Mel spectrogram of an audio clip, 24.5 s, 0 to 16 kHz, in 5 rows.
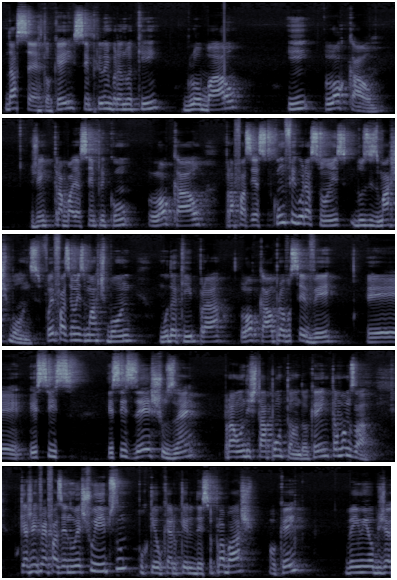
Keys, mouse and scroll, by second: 1.4-4.4 drag, 23.4-24.5 drag.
